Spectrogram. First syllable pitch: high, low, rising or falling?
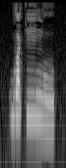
high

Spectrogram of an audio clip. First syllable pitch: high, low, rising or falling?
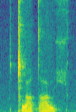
falling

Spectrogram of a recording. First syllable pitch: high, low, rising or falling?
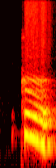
falling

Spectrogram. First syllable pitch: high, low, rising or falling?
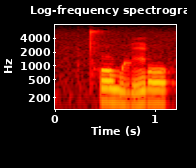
high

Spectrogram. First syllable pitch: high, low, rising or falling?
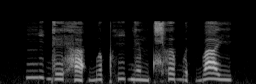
falling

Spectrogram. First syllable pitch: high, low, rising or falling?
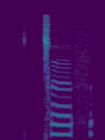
high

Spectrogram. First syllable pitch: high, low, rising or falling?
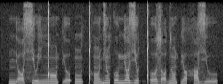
low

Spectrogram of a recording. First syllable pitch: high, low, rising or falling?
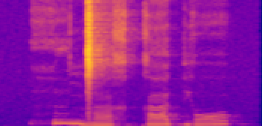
high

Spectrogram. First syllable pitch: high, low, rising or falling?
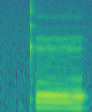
low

